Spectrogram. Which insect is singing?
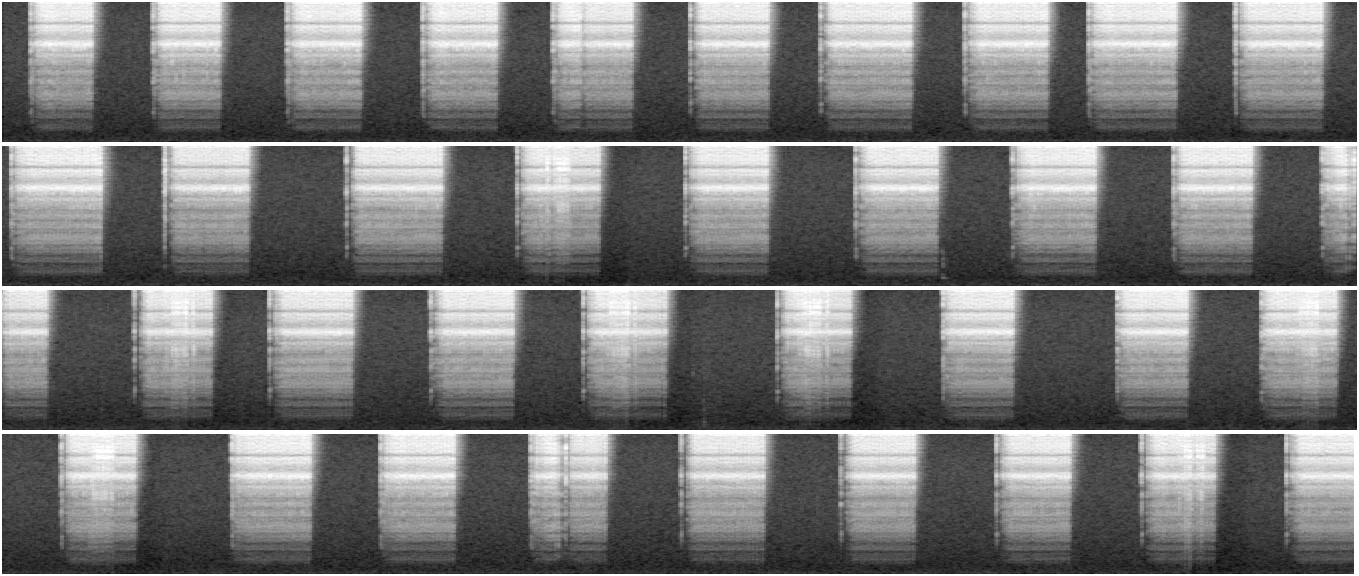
Pseudosubria bispinosa, an orthopteran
